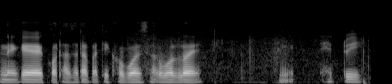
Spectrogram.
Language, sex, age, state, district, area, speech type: Assamese, male, 18-30, Assam, Dibrugarh, rural, spontaneous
